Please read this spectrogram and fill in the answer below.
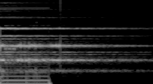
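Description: Electronic logo-outro jingle with heavy bass that cuts off abruptly under a second in, leaving a high ringing tone that fades away.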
